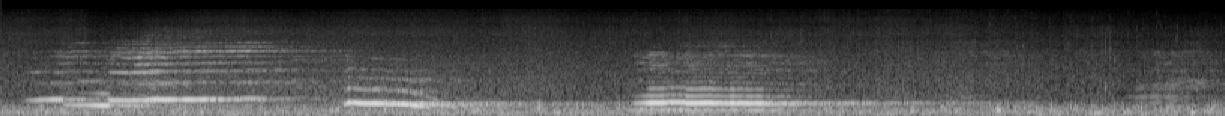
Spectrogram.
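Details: Whale vocalising underwater: several long, rich harmonic moans, each a few seconds long, some with a downward slide at the end, separated by pauses, over steady low rumbling noise.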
